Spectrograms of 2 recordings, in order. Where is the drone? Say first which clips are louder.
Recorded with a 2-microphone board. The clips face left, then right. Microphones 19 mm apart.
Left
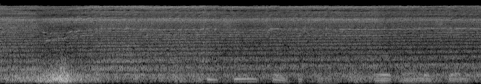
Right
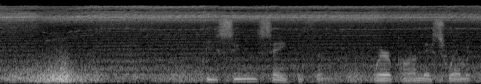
Left 2 dB; 65° left (ahead or behind).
